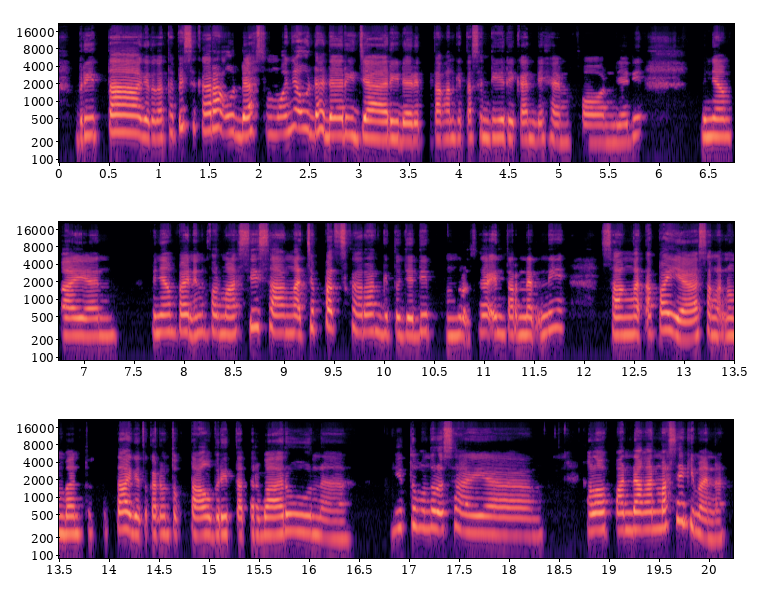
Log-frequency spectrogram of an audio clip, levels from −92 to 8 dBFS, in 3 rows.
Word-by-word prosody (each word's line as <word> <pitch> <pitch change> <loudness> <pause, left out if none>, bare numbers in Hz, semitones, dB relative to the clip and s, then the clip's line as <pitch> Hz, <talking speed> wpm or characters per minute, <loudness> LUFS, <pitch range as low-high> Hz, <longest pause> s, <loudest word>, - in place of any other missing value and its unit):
berita 280 +4 +4
gitu 230 - -1
kan, 225 - -1
tapi 280 +6 -4
sekarang 340 -2 +2
udah 260 -1 +4
semuanya 275 +4 -4
udah 300 -1 +1
dari 255 0 +2
jari, 225 -2 +4
dari 210 0 +2 0.2
tangan 225 0 -2
kita 225 0 -7
sendiri 235 -1 -2
kan 215 0 -2
di 210 - -6
handphone, 195 -2 -5
jadi, 200 +6 -5 0.6
penyampaian 240 -1 +1 0.5
penyampaian 265 0 +1
informasi 255 +4 -1
sangat 260 -5 +1
cepat 315 0 +2
sekarang 275 -7 -1
gitu, 250 -1 -4
jadi 260 +3 -1
menurut 235 +1 -4
saya 265 +1 +1
internet 245 -1 -1
nih, 320 +3 -4 0.3
sangat, 245 0 +1
apa 295 +3 +2
ya, 220 -5 +3
sangat 255 -5 -3
membantu 235 0 -1
kita 245 +3 -2
gitu 225 - -3
kan, 230 - 0
untuk - - -10
tahu 225 0 +4
berita 230 0 0
terbaru 230 +3 +1
nah, 195 -2 -7 0.5
gitu 295 +3 -5
menurut 285 -2 +2
saya. 245 -5 -1 1.0
Kalau 270 +2 +4
pandangan 275 +1 +4
Masnya 380 +7 +2
gimana? 200 -8 -2
250 Hz, 150 wpm, -20 LUFS, 230-270 Hz, 1.0 s, berita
